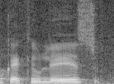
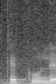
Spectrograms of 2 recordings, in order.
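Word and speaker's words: Kekulé: अच्छा जी, उसके बाद सेकंड क्वेश्चन जो है, द क्वेश्चन हाउ कैक्यूलेज कन्फर्म। कैक्यूले भी कहते हैं इसको, कैक्यूल भी पढ़ते हैं कई लोग।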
